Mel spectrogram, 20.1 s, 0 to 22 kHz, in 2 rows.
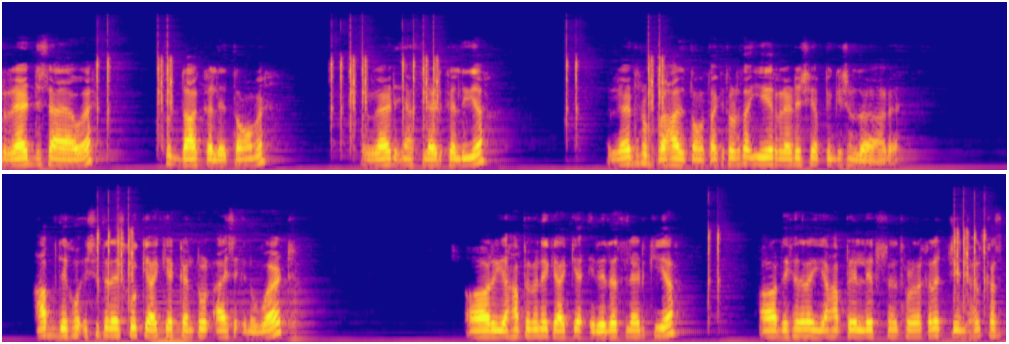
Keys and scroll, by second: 12.3 ctrl+i, 13.5 ctrl+=, 15.9 e.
